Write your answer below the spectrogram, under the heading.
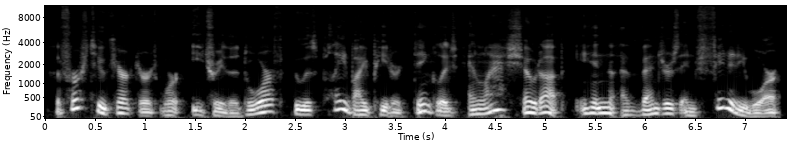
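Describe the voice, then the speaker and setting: A man's voice: low-pitched, gravelly, dark tone, husky. A man hosting a video commentary, talking directly to viewers as a channel host. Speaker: host of a comic book movie channel.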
